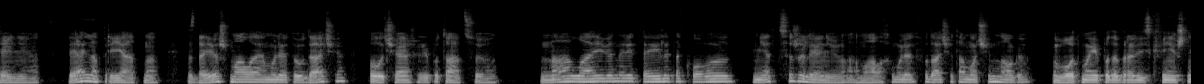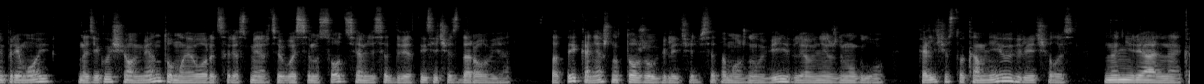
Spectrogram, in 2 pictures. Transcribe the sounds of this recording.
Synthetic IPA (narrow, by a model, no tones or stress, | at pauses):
enʲɪjə | ɾʲɪalʲnəpɾʲɪjat̪̚nəzd̪ɐjoʂmalˠəjəɐmʊlʲe̞t̪ɨʊd̪at͡ɕɪpəlˠʊt͡ɕæjɪʂɾʲɪpʲʊt̪at̪sɨjʊ | nəlˠajvʲɪnəɾʲɪt̪eɪlʲɪt̪ɐkʰo̞vənʲe̞t̪ksəʐɨlʲenʲɪjʊɐmalˠɨxəmʊlʲet̪ə̥fʊd̪at͡ɕɪt̪amo̞t͡ɕɪnʲmno̞ɡə | vo̞t̪mɨepəd̪əbɾɐlʲisʲkfʲinʲɪʂnəjpɾʲɪmo̞j | nətʲɪkuɕːɪjmɐmʲe̞nt̪ʊməjɪvoɾɨt̪sɨɾʲesmʲe̞rtʲɪvəsʲɪmso̞t̪sʲemʲdʲɪsʲət̪̚d̪vʲe̞t̪ɨsʲɪt͡ɕɪzd̪ɐɾo̞vʲjə | st̪ɐt̪ɨkɐnʲe̞ʂnət̪o̞ʐɨʊvʲɪlʲit͡ɕɪlʲfsʲɛt̪ɐmo̞ʐnəʊvʲidʲɪtʲvlʲevənʲiʐnʲɪmʊɡlˠu | kɐlʲit͡ɕːɪst̪vəkɐmnʲejʊvʲɪlʲit͡ɕɪlˠəsʲ | nonʲɪɾʲɪalʲnəjə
